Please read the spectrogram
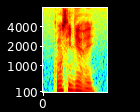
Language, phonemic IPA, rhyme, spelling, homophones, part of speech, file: French, /kɔ̃.si.de.ʁe/, -e, considérer, considérai / considéré / considérée / considérées / considérés / considérez, verb, Fr-considérer.ogg
- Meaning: 1. to consider (to look at) 2. to consider (to look at) each other 3. to consider (to think about) 4. to consider, to think of 5. to consider each other, to think of each other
